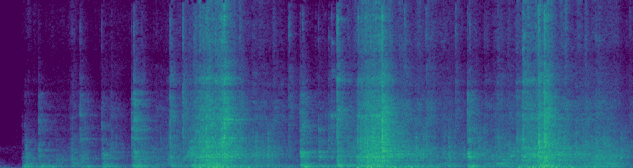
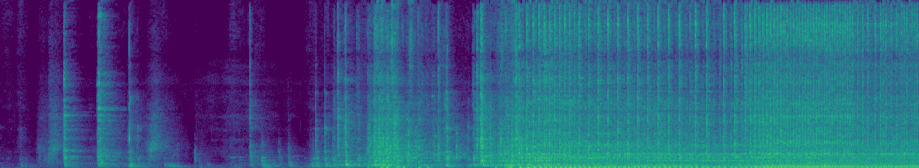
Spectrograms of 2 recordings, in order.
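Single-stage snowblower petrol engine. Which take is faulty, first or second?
first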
